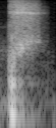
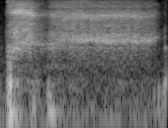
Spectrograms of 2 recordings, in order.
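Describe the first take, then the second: First: Quick crisp psh sound; a plain short snare hiss. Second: Slow, drawn-out whispered psh; long noisy psh. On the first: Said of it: "it sounds like psh". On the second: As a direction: stretch the psh into a long hiss. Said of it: "but if you add the noise, it's like psh". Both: Shown as a demonstration.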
